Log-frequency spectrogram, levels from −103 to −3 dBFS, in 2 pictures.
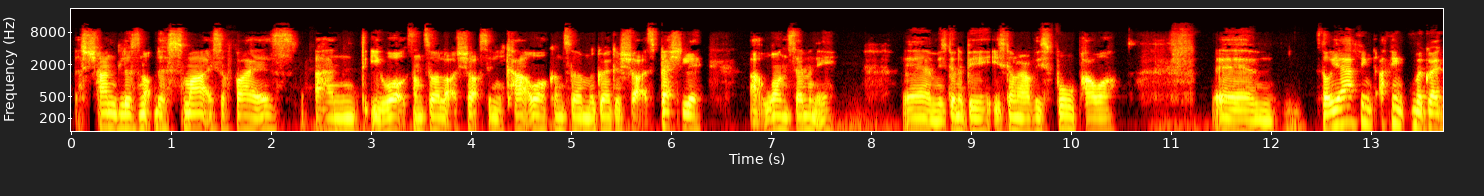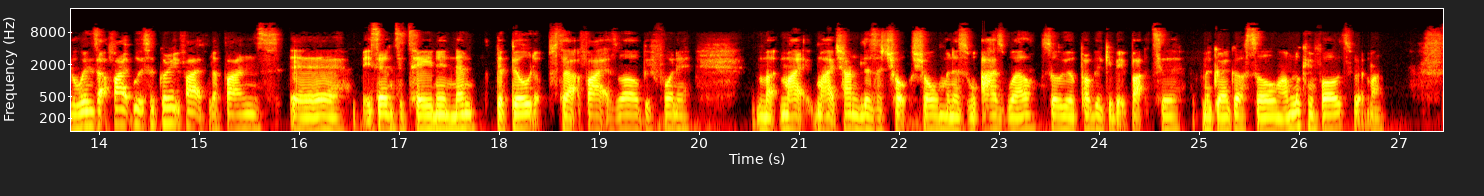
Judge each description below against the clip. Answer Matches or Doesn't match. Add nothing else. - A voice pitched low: Matches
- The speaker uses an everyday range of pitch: Matches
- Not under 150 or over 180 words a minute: Doesn't match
